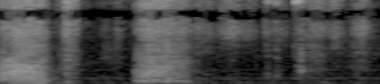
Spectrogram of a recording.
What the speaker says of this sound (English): Zipper pull still works.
